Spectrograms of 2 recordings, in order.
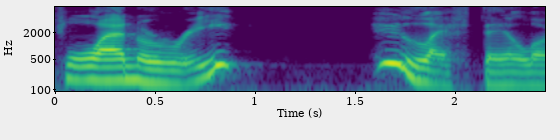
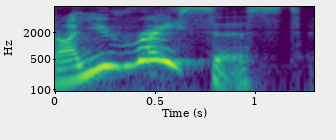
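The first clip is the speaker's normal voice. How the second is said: mock accusation; 5 dB louder, slower than usual. Narrator mock-accusing scammer.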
